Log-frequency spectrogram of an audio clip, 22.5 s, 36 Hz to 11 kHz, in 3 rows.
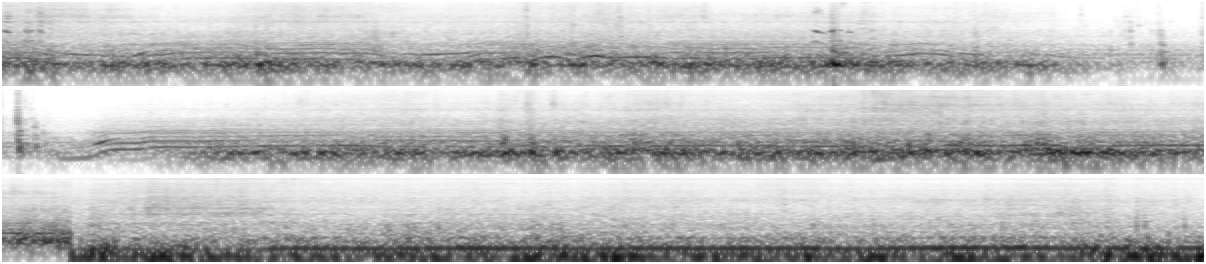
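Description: Nissan Patrol's TB48 straight-six engine heard from inside the cabin while driving a rough dirt track, its pitch rising and falling with the throttle. It drops away briefly about seven seconds in. A little past the middle the sound changes abruptly to a deeper, steadier low rumble.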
